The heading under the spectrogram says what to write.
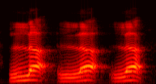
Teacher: ल ल ल, जब भी बोला आपकी जीवा जैसे मुड़ी हुई दिखेगी आपको, तो ल का उच्चारण करते समय हमारे जीभ का दोनों ओर से निकल जाती है, दोनों ओर से मुड़ जाती है, साइड हो जाती है, रास्ता दे देती है।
